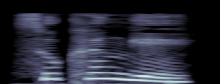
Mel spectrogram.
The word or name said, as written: ಸೇಕಂಗೆಯ್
